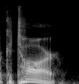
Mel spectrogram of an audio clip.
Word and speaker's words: Qatar: He spent 6 months loading planes at an airbase in Qatar, or Qatar, if you swing that way.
